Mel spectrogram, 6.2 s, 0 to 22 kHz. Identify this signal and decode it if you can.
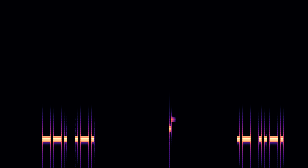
Morse code, heard as a keyed tone, about 22 wpm, 700 Hz. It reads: GR AF
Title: Top Two Letter Combinations in Words 22wpm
